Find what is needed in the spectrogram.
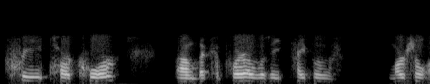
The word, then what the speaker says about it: Capoeira: It's a Capoeira.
